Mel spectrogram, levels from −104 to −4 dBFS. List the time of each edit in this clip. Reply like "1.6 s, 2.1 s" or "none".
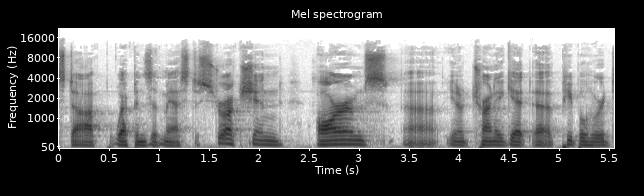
2.5 s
